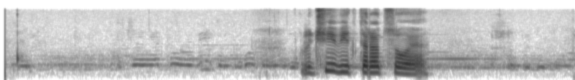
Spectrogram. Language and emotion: Russian, neutral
